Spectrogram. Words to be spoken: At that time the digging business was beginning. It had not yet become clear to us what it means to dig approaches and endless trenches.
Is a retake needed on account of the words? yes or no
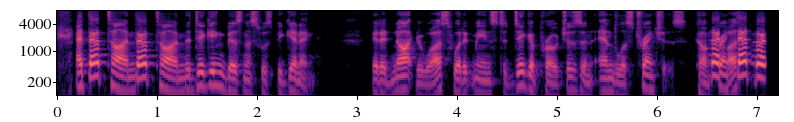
yes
